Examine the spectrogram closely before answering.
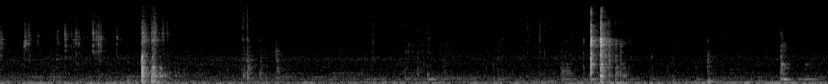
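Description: Plastic objects being handled and set down on a wooden tabletop, a yellow utility knife and a cut-off plastic bottle neck with its screw cap. There are scattered light clicks and two sharp knocks, one about a second and a half in and a louder one about six seconds in.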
